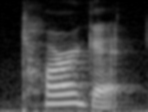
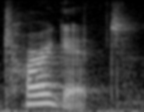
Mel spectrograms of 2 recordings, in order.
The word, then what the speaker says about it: target: 힘 빼시고 car, car 이렇게 발음하시면 되겠습니다. 두 번째 단어 볼게요. 목표라는 단어죠? target. 예, target.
